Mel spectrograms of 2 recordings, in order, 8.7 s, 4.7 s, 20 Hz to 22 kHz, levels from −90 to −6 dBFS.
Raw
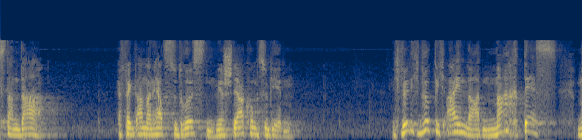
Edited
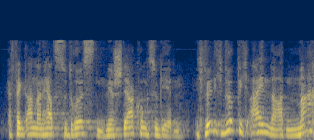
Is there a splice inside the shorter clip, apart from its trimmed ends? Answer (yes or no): yes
